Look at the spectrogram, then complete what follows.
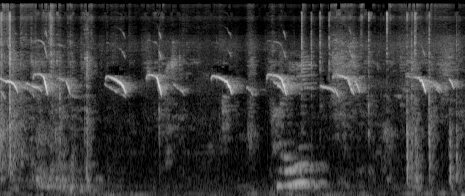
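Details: Small dyed chicks chirp while eating a spicy Sun Poppers snack: a quick run of bright, high-pitched downward-sliding peeps, about two per second, with brief pecking clicks and faint lower rustles.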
